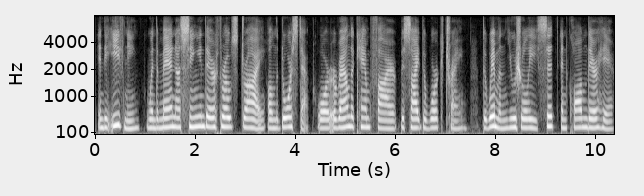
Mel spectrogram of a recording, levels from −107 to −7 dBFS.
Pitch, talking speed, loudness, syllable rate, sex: 220 Hz, 180 wpm, -17 LUFS, 4.4 syllables/s, female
